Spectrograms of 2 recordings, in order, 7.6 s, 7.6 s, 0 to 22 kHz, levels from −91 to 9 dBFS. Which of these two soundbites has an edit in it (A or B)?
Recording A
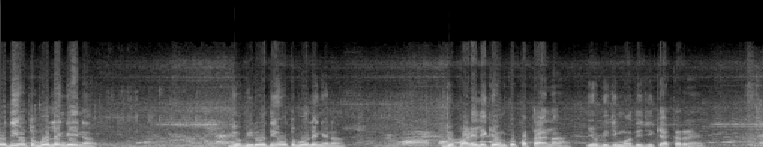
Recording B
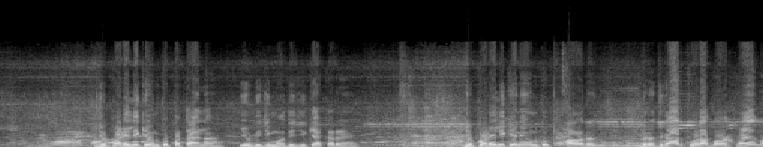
B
